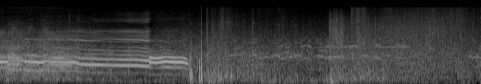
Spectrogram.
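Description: A man's long, high yell of about two and a half seconds that drops in pitch and then cuts off suddenly.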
